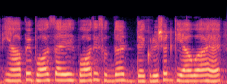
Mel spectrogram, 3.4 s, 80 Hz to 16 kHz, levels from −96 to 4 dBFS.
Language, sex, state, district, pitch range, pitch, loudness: Hindi, female, Bihar, Araria, 230-255 Hz, 245 Hz, -12 LUFS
